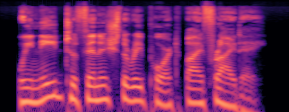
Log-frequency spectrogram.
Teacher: In the second version, the stress on need tells you that this is non-negotiable.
